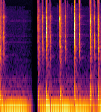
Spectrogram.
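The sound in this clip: A password is typed on a computer keyboard: sharp, crisp keystrokes in a rapid, uneven run, after a stretch of continuous noise and a brief silent gap.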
